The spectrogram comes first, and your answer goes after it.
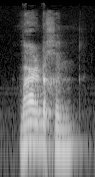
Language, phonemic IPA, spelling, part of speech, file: Dutch, /ˈvaːr.də.ɣə(n)/, vaardigen, verb, Nl-vaardigen.ogg
- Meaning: to ready, make ready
